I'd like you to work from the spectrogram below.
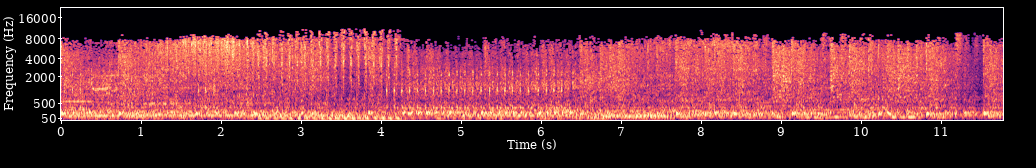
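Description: Sustained gunfire in a battle against armed militants in four-wheel-drive vehicles: loud, dense, machine-gun-like bursts run continuously through the whole stretch with no pauses.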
